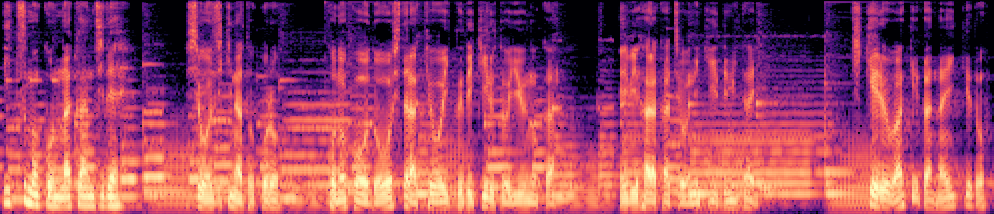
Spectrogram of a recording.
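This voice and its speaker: A man's voice: fairly low pitch, a little fast, over music, close to an everyday voice. An actor playing a timid, overly considerate young male salesman who stammers when flustered. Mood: narrating inwardly. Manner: hesitant, flustered.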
